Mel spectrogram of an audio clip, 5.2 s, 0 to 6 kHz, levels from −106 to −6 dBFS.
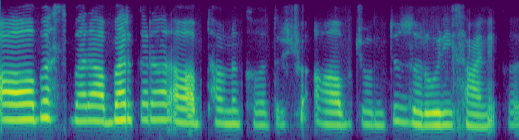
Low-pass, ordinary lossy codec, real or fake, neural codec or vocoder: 5.4 kHz; none; real; none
